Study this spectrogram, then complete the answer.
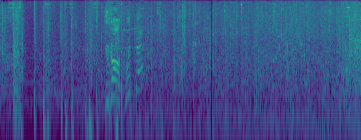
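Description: Horse hooves thud on a dirt path.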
